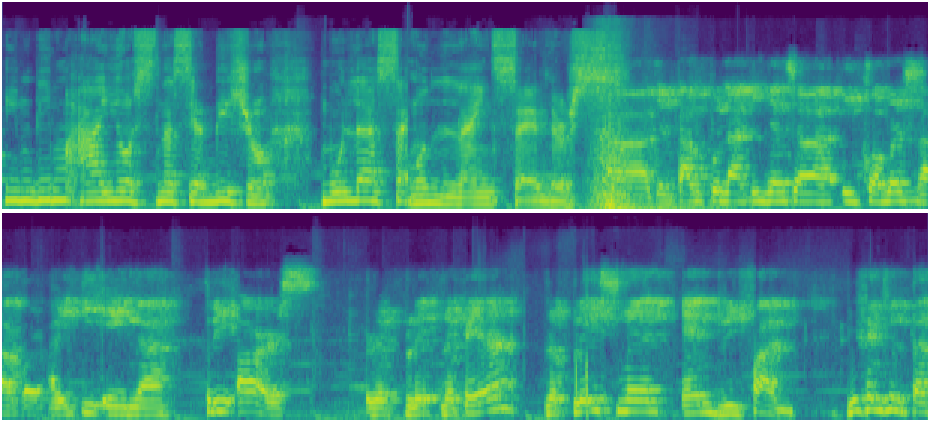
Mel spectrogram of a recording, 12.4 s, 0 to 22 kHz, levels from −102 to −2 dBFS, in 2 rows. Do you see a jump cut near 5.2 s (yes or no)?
no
